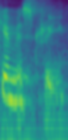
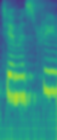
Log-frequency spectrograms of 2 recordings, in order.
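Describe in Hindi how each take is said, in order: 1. शब्द की शुरुआत 'k' ध्वनि से होती है। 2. शब्द की शुरुआत 'ch' ध्वनि से होती है। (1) "ये होता है केमिस्ट्री" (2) "ये केमिस्ट्री नहीं होता"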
